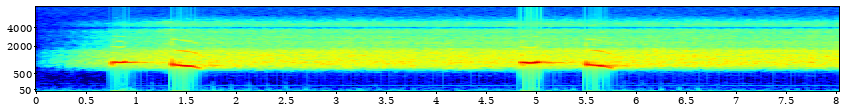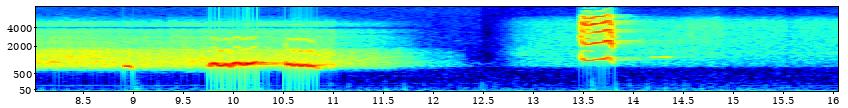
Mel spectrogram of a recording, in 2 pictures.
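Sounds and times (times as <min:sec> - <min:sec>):
Tawny Owl Strix aluco hooting: 0:00.4 - 0:11.6, 0:13.4 - 0:14.5.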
